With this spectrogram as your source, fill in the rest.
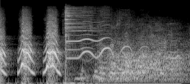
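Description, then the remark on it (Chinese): A man imitates a dog, barking three times in short, sharp, harmonic yelps in answer to a question, followed by a wavering, warbling high-pitched tone that trails off like giggling. “那狗真的连叫了三声”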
